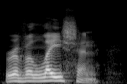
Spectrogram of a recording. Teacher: You put the stress on lay, revelation.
